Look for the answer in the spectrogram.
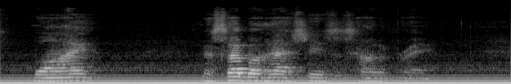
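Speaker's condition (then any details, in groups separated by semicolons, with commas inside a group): ALS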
